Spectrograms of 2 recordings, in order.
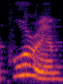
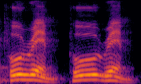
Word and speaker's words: Purim: Now, if you wanted to be technical, it's Purim. Yeah. But everyone says Purim because, I don't know, people speak just kind of, more quickly. So, but it's Purim. Really, it's Purim. If you want to really pronounce it the way it's supposed to be. But people say Purim, but it's close enough.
